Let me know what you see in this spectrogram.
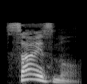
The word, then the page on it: seismal: British English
